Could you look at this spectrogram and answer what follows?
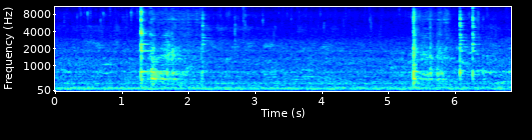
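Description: A few sharp clinks, about a second in and again near the end, as a glass serving plate is shifted by hand on the table, over a steady low hum.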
